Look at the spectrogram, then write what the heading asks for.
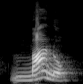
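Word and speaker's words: mano: 도전해 볼게요 자 먼저 손이라는 단어입니다 손 쉽죠 마노 이렇게 읽으면 되겠죠 마노음 may no 아이라는 거예요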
